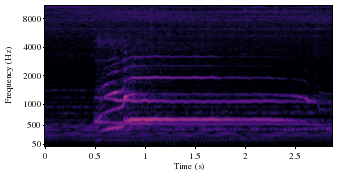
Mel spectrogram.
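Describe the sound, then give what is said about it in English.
A single wolf howl swells upward in pitch, then holds a long, steady, mournful note for about two seconds before fading out. It is clear, with no voices. “Being chased by wolves.”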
